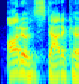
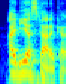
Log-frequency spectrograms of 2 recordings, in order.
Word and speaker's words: IDEA StatiCa: it's not only just saying Auto Statica is the best, Idea Statica, sorry. I just wanted to double check there because I had a feeling I was getting the name wrong.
